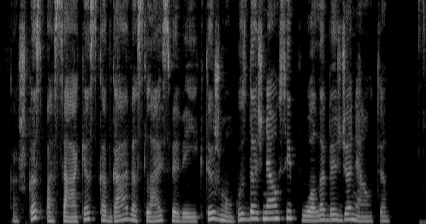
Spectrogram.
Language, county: Lithuanian, Vilnius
